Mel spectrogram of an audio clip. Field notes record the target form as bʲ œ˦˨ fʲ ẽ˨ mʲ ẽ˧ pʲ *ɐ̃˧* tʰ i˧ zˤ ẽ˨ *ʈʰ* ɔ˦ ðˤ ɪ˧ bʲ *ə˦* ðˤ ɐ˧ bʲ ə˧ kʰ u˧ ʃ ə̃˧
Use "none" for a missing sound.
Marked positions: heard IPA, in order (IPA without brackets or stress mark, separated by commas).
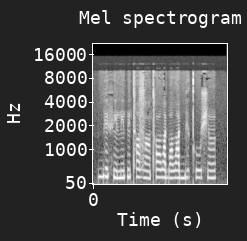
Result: ə̃˧, tʰ, ə˨˦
